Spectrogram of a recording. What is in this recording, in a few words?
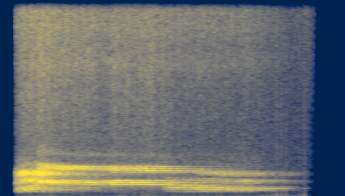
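ruins ambience; poolofradiance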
